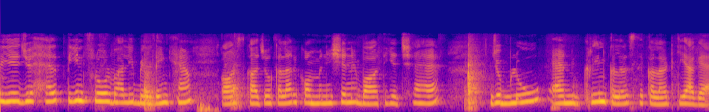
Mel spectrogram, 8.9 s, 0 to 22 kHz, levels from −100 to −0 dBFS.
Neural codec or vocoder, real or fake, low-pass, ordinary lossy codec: none; real; 7.2 kHz; none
